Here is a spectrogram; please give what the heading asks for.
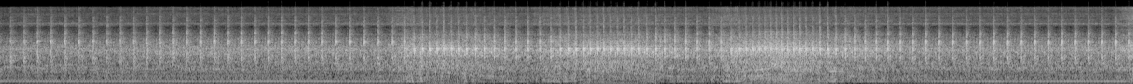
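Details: Lada Niva 21213 engine at idle: a steady, sharp knock about four beats a second stays regular throughout; engine knock, cause unknown.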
